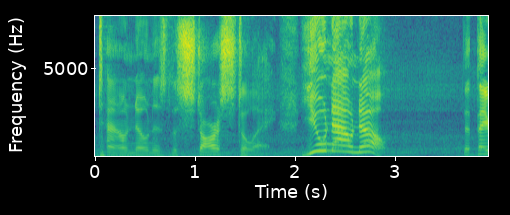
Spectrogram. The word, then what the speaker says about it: Stela: I wrote it in a way that I would pronounce it. You wrote it phonetically? S-T-E-E-L-A.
